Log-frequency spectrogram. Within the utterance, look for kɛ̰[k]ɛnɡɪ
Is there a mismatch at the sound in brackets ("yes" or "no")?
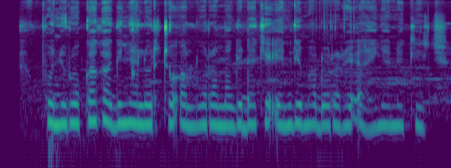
yes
